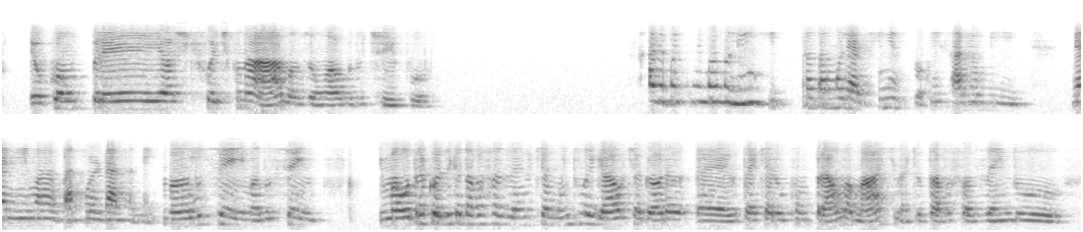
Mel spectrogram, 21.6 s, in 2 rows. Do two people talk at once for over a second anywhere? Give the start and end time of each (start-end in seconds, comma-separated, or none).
none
